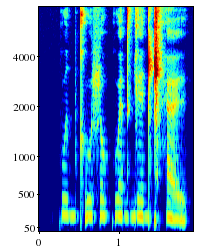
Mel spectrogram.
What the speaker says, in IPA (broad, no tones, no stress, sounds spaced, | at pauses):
kʷ i b kʼ u ɬ o kʷ æ d ɡ e d ǁʰ æ ɪ̯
